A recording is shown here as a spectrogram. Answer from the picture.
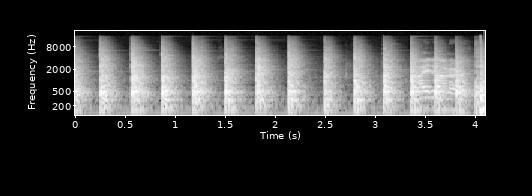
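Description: Hammer striking a strip of folded steel mesh on a wooden board, pounding the fold flat. It makes a steady run of sharp strikes, about three a second, which stop just before the end.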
